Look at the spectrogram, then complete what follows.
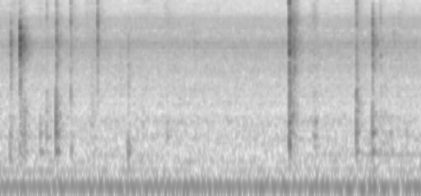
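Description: A handful of sharp clicks and short scrapes from a knife and hands on a cardboard gift box as its seal sticker is slit and the lid is worked loose, over a steady low hum.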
